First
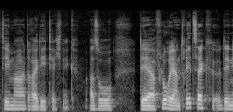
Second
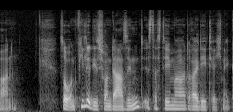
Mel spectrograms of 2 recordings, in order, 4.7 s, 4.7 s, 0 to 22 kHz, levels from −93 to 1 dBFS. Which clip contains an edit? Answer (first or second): second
